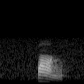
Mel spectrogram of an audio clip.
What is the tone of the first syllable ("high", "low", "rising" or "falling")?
falling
